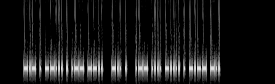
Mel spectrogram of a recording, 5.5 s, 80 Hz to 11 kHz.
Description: Morse code, heard as a keyed tone, about 46 wpm, 700 Hz. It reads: KE7EWZ DE WH6EYD
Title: USA Callsign DE Callsign 45wpm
